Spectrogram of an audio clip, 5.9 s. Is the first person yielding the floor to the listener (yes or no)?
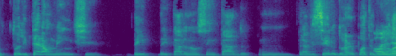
yes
